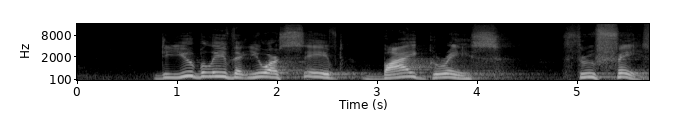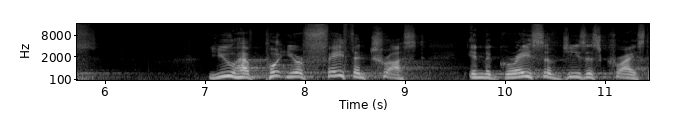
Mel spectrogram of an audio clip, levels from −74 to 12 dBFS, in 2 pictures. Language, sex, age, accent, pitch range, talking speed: English, male, 60-79, American, 160-205 Hz, 125 wpm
